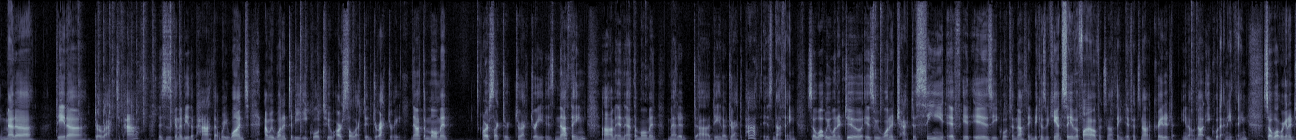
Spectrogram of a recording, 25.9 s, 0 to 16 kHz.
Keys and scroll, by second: 0.8-3.5 typing, 5.8-7.4 typing, 7.0 Return, 17.8 Return, 18.7-20.4 typing, 21.9-23.0 typing, 23.8 Return, 25.8-25.9 typing.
